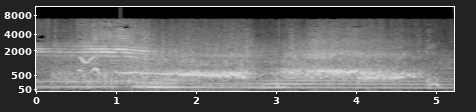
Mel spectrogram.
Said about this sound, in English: Hello, somebody's in a hurry. It's a sports car. It's an enormous thing. He's trying to pass you. He can't. There's a railway arch ahead. Oh, pull over,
